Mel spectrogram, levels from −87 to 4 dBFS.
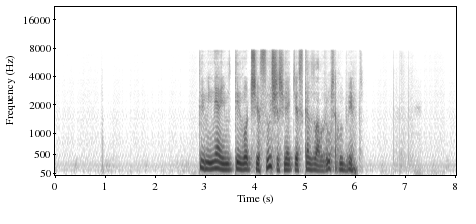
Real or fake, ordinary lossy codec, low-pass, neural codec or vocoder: fake; none; none; codec, 16 kHz, 0.5 kbps, FreqCodec, larger model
